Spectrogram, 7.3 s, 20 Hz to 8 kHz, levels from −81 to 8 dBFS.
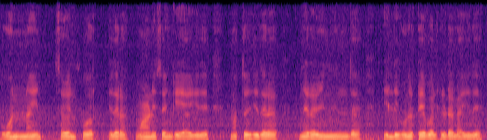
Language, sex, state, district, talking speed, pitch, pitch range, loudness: Kannada, male, Karnataka, Koppal, 115 wpm, 125 Hz, 120-125 Hz, -14 LUFS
